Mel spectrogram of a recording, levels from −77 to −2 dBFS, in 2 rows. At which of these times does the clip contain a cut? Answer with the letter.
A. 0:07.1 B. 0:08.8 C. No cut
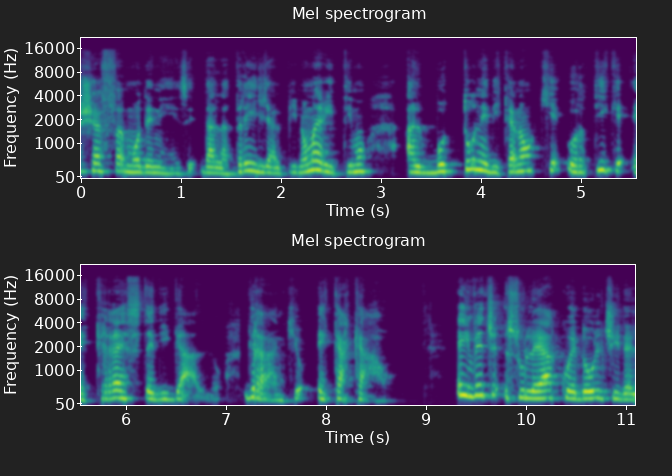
A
